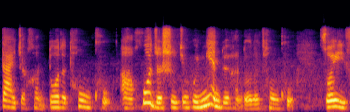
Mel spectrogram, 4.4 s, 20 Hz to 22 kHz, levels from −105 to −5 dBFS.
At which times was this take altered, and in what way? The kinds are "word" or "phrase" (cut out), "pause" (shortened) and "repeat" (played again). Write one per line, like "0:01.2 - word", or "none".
0:01.5 - pause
